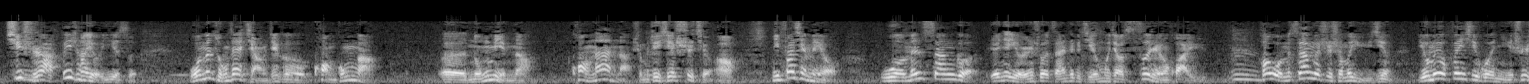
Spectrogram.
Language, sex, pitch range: Chinese, male, 150-245 Hz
